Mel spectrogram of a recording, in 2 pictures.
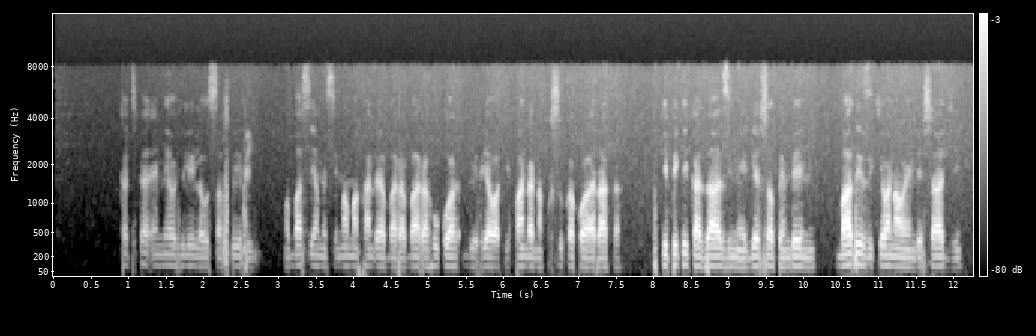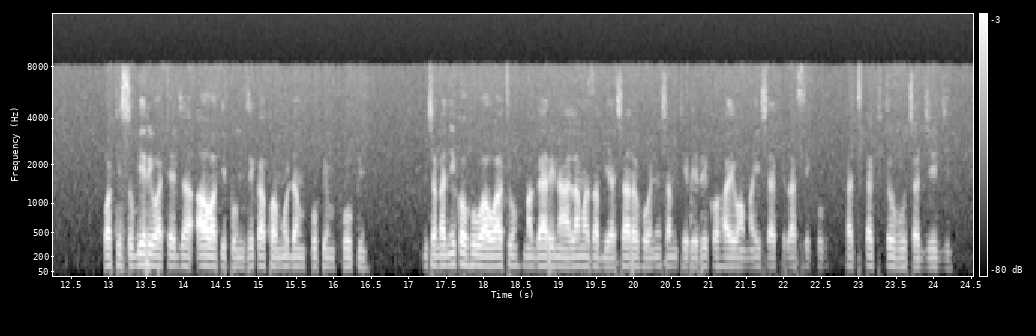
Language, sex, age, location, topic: Swahili, male, 18-24, Nairobi, government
